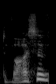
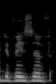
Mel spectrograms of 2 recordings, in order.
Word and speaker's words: divisive: Well, I pronounce it divisive and some say divisive, and I'm absolutely fine either way.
